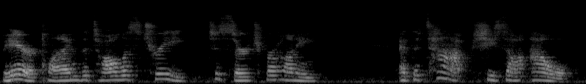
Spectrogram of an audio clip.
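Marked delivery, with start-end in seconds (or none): none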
